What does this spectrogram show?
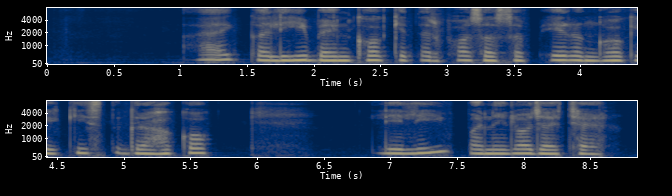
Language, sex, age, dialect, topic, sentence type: Maithili, female, 18-24, Angika, banking, statement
